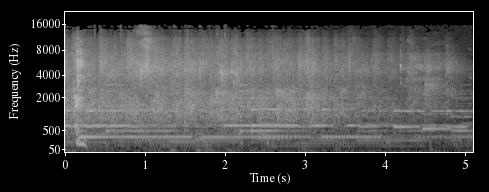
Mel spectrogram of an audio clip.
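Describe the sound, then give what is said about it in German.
An audience applauds steadily for about five seconds, a dense wash of clapping over sustained organ or keyboard tones that hold and shift underneath. “Sagt mal einen Amen dazu. Applaus”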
